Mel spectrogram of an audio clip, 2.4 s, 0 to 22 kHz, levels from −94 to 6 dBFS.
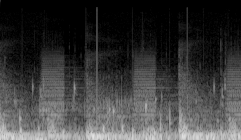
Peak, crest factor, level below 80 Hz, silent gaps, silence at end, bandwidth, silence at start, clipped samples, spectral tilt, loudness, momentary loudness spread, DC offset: -4 dBFS; 14 dB; -20 dBFS; none; 0 s; 4.6 kHz; 0 s; under 0.1%; -10 dB/octave; -22 LUFS; 5 LU; under 0.1%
